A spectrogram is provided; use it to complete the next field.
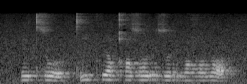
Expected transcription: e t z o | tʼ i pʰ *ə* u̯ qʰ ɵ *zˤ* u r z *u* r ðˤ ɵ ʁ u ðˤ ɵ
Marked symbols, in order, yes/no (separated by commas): no, yes, yes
